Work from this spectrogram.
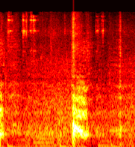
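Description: A dog gives a single sharp bark mid-clip, close and loud, with faint whimpering yips and a low background hum around it.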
